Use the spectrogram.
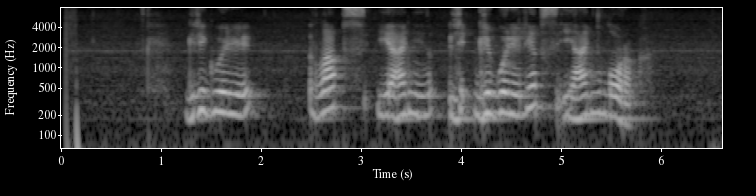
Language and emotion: Russian, neutral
